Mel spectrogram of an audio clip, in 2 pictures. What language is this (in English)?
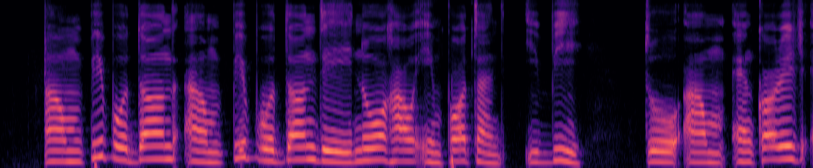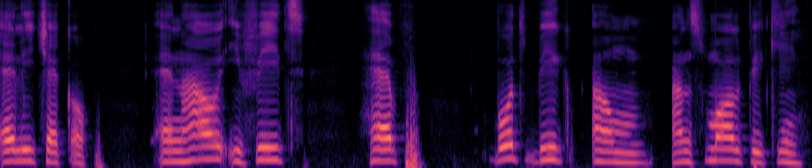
Nigerian Pidgin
